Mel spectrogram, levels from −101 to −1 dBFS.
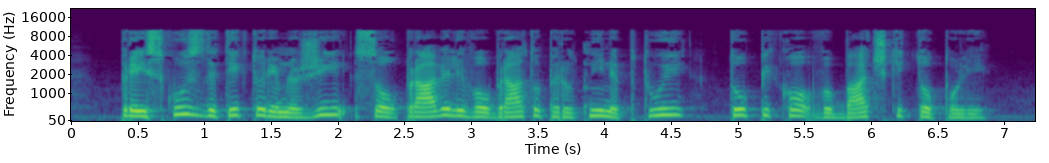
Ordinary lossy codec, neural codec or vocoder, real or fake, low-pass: MP3, 48 kbps; vocoder, 22.05 kHz, 80 mel bands, Vocos; fake; 9.9 kHz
